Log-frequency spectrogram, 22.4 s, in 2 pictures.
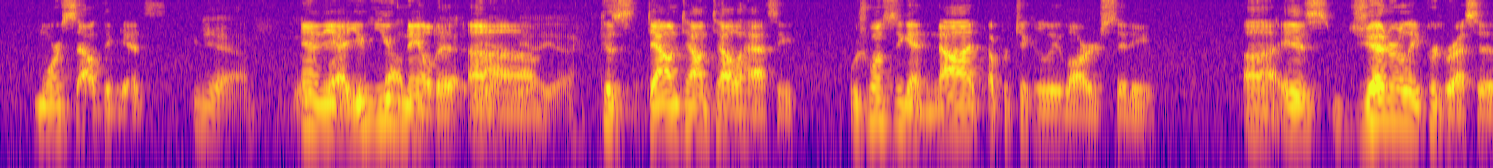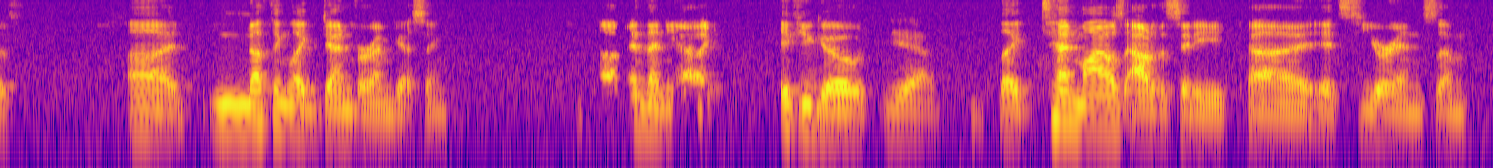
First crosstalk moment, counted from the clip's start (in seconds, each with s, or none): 2.3 s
